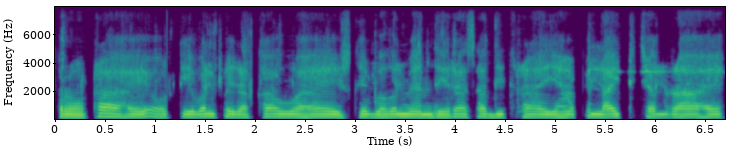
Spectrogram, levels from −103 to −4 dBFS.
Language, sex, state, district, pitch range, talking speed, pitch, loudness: Hindi, female, Bihar, Sitamarhi, 195-205 Hz, 195 wpm, 200 Hz, -24 LUFS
